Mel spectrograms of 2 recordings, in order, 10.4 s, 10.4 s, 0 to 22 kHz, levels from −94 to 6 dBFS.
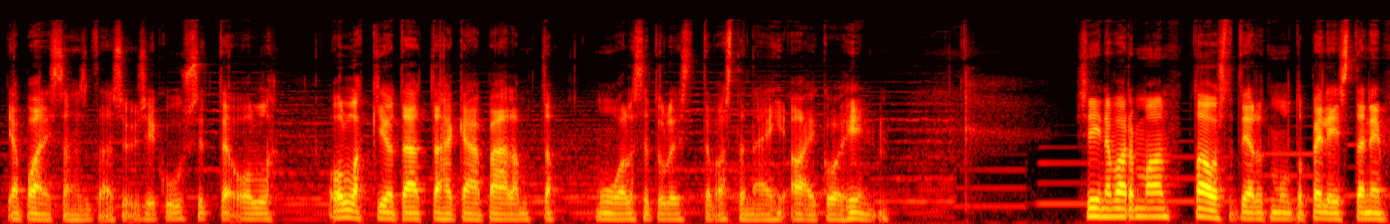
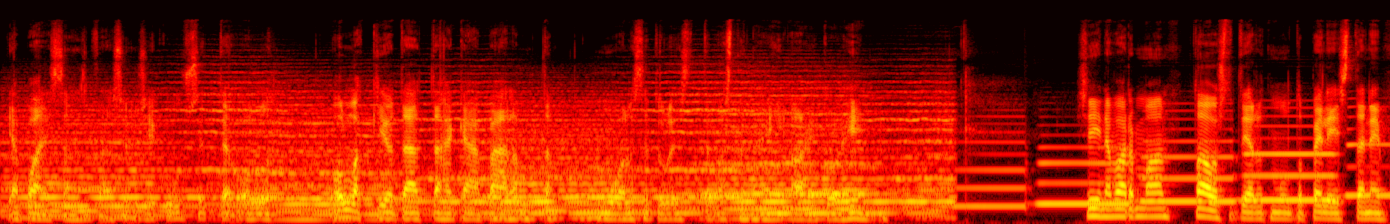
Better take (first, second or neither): first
